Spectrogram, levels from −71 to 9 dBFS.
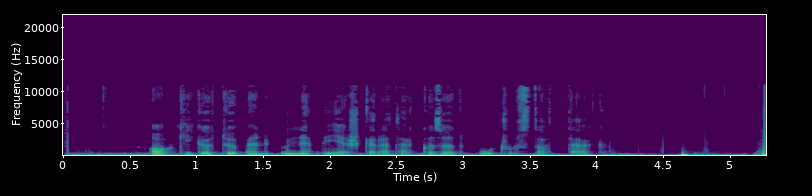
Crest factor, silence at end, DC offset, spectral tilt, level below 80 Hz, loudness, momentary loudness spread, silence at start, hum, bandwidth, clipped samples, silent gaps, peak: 22 dB; 0 s; under 0.1%; -7.5 dB/octave; -30 dBFS; -24 LUFS; 11 LU; 0.05 s; none; 11.5 kHz; under 0.1%; none; 0 dBFS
